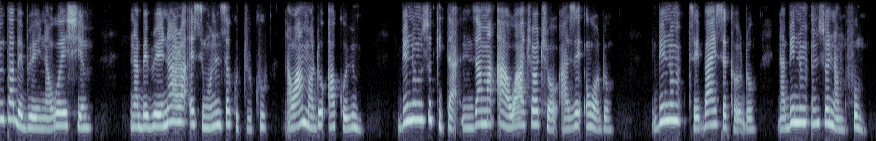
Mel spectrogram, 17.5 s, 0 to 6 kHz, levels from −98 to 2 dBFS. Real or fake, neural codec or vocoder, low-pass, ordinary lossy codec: real; none; 5.4 kHz; Opus, 32 kbps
